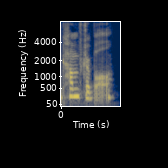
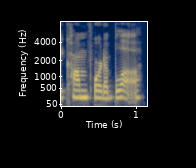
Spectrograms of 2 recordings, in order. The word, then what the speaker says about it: comfortable: For example, stressing the second syllable in comfortable, which should be comfortable, makes the word sound unnatural.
